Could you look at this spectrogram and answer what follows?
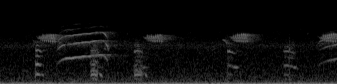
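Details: Golden eagle at its nest while nest material is brought in, giving thin rising whistled calls with faint overtones, several in quick succession, as another bird repeats a short high note about every second.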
